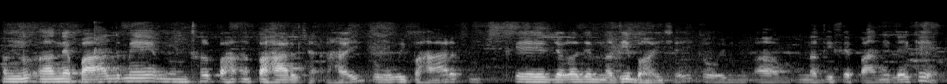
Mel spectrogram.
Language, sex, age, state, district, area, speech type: Maithili, male, 30-45, Bihar, Sitamarhi, urban, spontaneous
